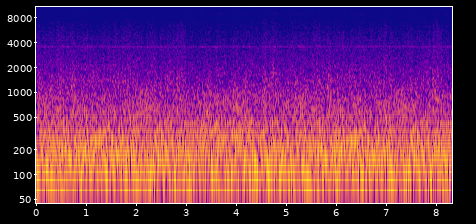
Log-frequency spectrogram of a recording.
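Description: A jet engine roars steadily with a deep rumble.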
